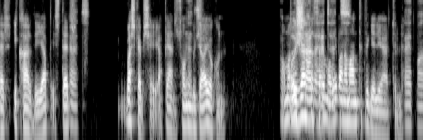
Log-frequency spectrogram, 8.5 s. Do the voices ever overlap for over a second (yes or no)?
yes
